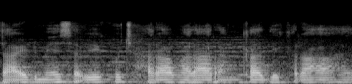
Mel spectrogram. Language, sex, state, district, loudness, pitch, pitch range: Hindi, male, Bihar, West Champaran, -19 LUFS, 110 Hz, 105-110 Hz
